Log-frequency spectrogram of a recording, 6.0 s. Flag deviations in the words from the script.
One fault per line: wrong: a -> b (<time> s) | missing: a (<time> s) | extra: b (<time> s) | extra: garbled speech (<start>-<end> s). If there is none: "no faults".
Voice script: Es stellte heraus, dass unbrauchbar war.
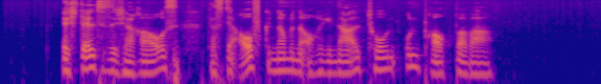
extra: sich (1.1 s)
extra: der aufgenommene Originalton (2.2 s)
